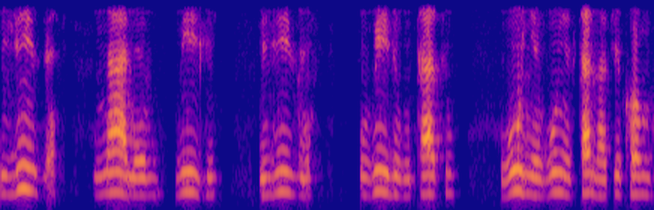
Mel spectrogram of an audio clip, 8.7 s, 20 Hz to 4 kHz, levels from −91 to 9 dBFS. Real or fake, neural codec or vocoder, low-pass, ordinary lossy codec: fake; codec, 16 kHz, 16 kbps, FunCodec, trained on Chinese and English, 50 frames a second; 3.6 kHz; none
